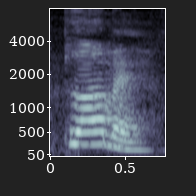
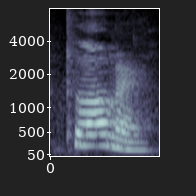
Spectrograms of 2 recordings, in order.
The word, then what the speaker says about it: plumber: tum k womb thumb thumb climb climb Plum plumber plumber B bomber bomber suum Sak so we've come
